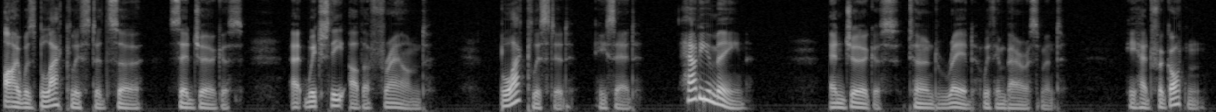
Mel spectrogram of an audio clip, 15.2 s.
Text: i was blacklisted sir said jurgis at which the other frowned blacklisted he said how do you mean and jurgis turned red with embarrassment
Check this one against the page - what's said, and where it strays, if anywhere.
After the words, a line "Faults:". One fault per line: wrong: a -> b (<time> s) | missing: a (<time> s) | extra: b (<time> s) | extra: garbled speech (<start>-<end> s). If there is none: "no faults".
i was blacklisted sir said jurgis at which the other frowned blacklisted he said how do you mean and jurgis turned red with embarrassment he had forgotten
Faults:
extra: he had forgotten (14.0 s)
